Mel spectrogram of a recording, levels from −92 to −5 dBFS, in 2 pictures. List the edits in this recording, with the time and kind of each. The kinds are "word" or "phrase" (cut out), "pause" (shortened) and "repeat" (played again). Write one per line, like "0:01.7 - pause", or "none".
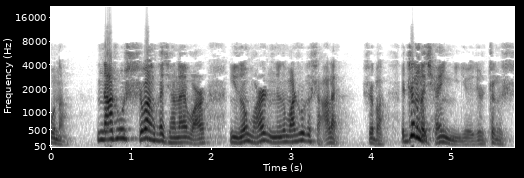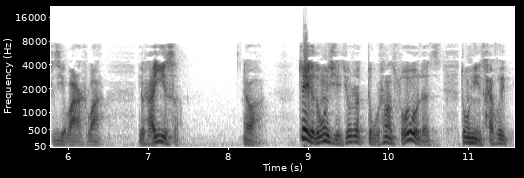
none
